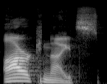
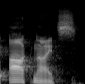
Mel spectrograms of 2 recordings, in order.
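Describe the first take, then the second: First: "Arknights" with a hard "arc" sound; pronounced R. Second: "Arknights" flat, with no R; Australian pronunciation. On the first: Retold or imitated. Imitating her as a perfect example, R pronounced. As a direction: stress the R in "Arknights". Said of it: "she says arc". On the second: Shown as a demonstration. Showing what any Australian would say, R dropped. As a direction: say "Arknights" evenly as "Ahk-nights". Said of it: "Any Australian would say".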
